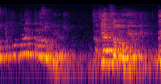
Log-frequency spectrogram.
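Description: Speech only: a man preaching in Polish.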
